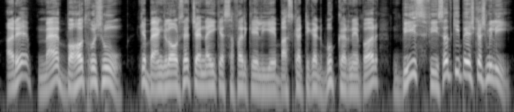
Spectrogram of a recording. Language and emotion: Urdu, happy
